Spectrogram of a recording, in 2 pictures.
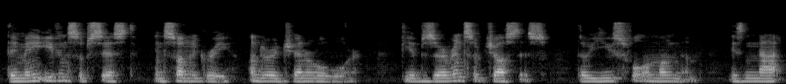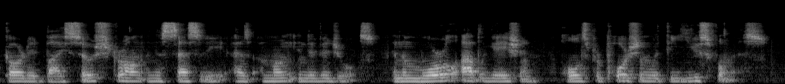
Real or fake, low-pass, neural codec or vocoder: fake; 7.2 kHz; vocoder, 24 kHz, 100 mel bands, Vocos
